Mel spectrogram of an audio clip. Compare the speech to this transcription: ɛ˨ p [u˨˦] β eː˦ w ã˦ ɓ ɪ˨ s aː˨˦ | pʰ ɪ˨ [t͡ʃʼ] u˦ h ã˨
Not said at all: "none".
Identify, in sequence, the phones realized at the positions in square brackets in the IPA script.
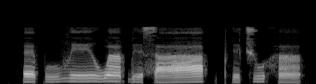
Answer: u˨˦, t͡ʃ

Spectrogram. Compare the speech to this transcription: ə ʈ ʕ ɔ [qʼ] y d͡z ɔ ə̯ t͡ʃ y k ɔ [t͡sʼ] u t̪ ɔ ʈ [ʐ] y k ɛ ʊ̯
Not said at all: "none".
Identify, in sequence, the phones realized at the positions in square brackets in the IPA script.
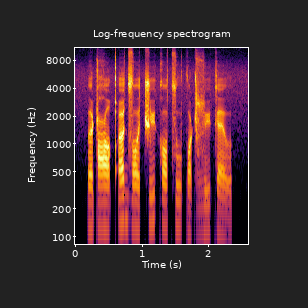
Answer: qʼ, t͡s, ɮ

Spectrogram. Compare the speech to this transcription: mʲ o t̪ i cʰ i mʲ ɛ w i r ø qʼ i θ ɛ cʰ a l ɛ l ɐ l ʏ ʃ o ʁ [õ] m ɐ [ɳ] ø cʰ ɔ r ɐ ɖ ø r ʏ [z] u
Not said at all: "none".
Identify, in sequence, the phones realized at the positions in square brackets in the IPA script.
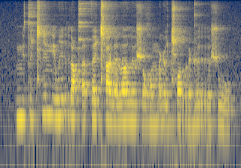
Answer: o, ɳ, ʃ

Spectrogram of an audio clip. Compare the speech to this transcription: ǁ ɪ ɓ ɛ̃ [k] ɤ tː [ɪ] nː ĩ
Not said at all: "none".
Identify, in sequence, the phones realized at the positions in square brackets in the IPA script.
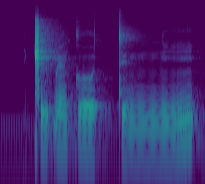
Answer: k, ɪ

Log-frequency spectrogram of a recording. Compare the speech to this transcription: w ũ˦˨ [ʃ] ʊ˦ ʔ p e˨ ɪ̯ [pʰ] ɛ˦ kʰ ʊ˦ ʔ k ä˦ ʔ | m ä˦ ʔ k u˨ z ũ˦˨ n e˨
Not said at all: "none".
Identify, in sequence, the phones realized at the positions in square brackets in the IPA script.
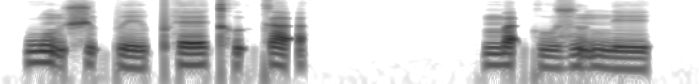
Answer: ʃ, pʰ

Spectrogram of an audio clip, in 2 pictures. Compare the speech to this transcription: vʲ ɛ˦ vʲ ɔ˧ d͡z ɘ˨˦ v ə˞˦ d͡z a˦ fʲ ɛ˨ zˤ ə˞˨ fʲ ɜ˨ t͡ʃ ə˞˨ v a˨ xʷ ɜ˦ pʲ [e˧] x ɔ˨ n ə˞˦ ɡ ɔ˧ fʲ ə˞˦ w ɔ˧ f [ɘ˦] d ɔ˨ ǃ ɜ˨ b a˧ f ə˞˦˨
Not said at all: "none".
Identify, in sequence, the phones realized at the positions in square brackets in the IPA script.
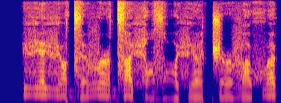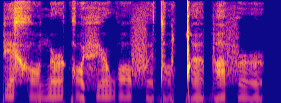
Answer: ɛ˧, ɘ˨

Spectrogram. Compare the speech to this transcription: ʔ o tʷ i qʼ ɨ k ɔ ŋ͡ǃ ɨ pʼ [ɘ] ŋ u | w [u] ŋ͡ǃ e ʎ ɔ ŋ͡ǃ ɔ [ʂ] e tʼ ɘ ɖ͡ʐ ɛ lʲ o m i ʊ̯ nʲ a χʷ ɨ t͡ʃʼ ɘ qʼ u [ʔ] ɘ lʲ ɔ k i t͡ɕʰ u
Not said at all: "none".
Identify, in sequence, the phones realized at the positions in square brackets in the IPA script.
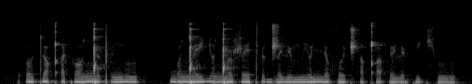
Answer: ɘ, o, ʂ, ʔ

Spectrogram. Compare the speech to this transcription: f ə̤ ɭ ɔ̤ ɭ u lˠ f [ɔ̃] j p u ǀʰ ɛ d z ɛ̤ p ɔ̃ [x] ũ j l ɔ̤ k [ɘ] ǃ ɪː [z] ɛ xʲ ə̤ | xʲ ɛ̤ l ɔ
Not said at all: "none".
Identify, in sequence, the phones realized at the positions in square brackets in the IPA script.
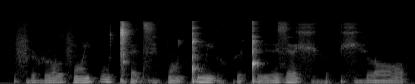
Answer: ɔ̃, ǃ, ɘ, z

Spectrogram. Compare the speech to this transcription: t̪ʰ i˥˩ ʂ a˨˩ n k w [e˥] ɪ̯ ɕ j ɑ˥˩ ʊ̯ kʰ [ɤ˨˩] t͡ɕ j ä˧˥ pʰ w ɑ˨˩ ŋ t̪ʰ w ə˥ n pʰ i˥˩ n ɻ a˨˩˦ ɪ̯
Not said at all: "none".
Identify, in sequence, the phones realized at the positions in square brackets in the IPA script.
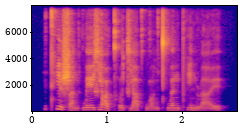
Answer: e˥, ɤ˨˩

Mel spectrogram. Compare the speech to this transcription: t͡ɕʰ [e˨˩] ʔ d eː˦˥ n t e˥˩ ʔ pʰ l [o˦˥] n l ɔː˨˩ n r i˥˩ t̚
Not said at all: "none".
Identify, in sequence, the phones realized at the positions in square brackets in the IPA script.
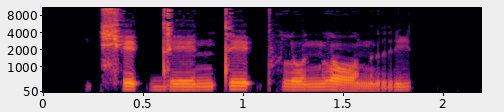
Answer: e˥˩, o˦˥

